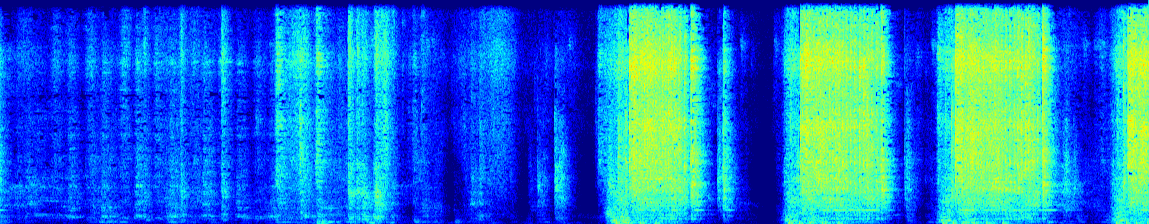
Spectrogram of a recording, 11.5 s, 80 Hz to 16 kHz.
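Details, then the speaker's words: Kids' 50cc mini chopper toy motorbike (chain, kickstart and electric starter, no battery), first start attempt: short rough bursts that catch briefly and die, won't keep running; owner suspects a filthy carb and tries bypassing it. No-start. "let's try it again i reckon that carbs filthy let's try and bypass them"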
